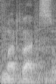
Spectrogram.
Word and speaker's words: Marazzo: Murat so not maurice Omar has oh it's Murat so that's how you pronounce it properly it's a Spanish word sir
